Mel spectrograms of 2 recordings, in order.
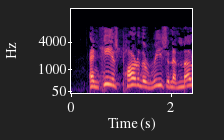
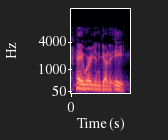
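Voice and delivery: quick casual chatter; 8 semitones lower, much faster than usual. Retold or imitated. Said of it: "instead of saying".

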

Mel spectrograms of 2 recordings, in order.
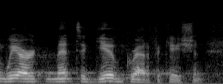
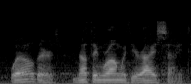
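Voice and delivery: softer and lower, deadpan and thoughtful; 7 semitones lower, 10 dB quieter than usual. A narrator's reading. Husband answering his wife's mirror question, soft and thoughtful. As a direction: deliver the punchline gently, like a careful compliment. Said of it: "he says in a soft, thoughtful voice".

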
